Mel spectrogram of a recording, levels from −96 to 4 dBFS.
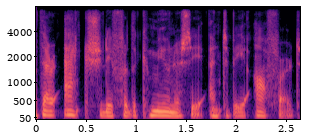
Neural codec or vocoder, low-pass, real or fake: none; 7.2 kHz; real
